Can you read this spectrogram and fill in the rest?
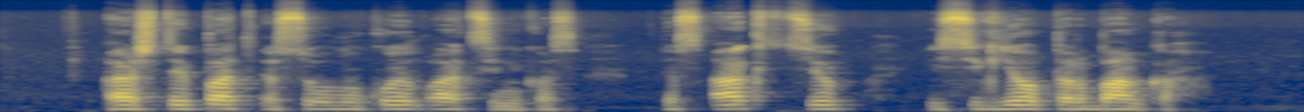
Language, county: Lithuanian, Vilnius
